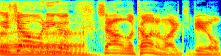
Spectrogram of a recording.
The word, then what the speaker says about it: Licata: And then, like, the first time I worked with him, did anybody ever tell you that Sal Licata rhymes with veal piccata?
